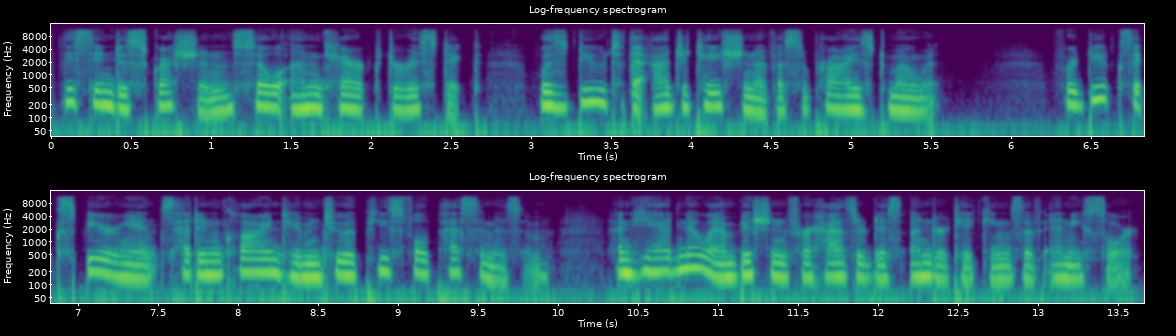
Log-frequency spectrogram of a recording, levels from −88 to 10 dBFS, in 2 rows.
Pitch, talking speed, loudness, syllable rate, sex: 170 Hz, 150 wpm, -19 LUFS, 5.5 syllables/s, female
